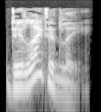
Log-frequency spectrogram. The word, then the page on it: delightedly: British English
